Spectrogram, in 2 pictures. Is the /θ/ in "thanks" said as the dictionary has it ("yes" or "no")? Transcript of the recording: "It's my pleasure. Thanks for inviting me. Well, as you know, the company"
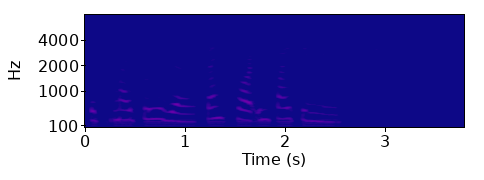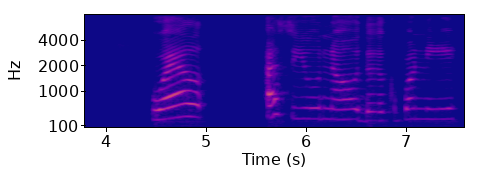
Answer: no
